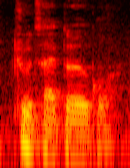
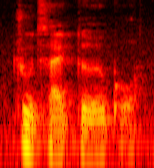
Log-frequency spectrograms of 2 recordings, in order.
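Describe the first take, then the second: The two takes are said the same way.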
